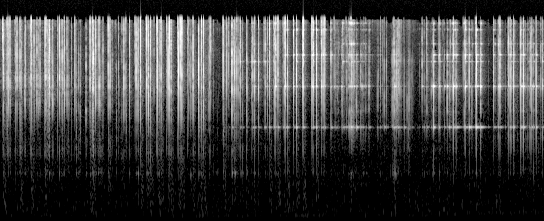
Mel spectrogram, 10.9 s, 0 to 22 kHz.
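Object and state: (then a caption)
Glass tumbler. Long acrylic nails rapidly tap the rim and sides of a clear, empty embossed glass tumbler held in the hand. The result is a quick, irregular patter of bright, glassy clicks with short rings, some carrying a faint tone near 2.4 kHz, and almost no low end.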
